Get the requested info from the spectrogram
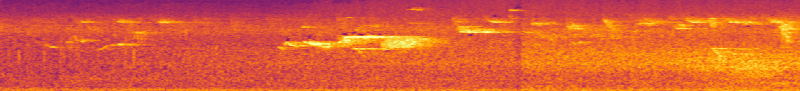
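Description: Near silence in woodland: faint bird calls, scattered short chirps, the clearest about three seconds in.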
